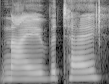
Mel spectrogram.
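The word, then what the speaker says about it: naïveté: do you say that naivete i i don't know you know how people say the tay instead of t naivete um it sounds like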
